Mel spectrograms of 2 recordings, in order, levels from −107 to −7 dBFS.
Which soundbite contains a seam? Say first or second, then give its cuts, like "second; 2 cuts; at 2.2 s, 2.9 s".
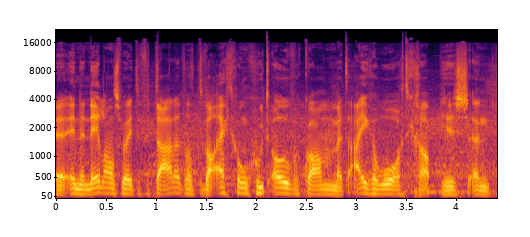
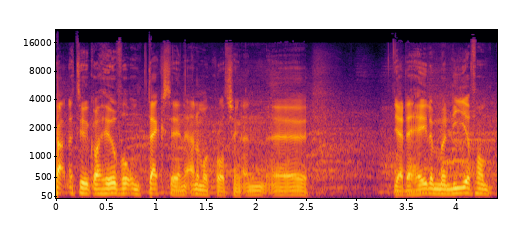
second; 1 cut; at 1.8 s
